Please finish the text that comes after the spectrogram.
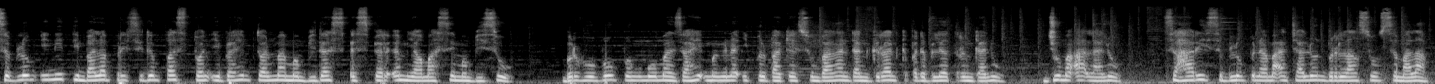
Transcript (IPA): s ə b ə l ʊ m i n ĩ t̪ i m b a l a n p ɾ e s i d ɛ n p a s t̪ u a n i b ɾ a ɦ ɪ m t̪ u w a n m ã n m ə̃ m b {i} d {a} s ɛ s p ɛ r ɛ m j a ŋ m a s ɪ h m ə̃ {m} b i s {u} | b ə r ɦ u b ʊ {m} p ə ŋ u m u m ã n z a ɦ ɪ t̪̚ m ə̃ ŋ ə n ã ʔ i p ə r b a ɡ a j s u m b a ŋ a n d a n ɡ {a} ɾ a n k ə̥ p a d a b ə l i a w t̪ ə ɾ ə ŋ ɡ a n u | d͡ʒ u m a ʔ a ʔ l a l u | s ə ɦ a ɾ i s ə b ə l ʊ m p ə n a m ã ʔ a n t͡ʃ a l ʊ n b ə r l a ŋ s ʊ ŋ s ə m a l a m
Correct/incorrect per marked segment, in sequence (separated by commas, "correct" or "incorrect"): correct, correct, correct, correct, incorrect, incorrect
